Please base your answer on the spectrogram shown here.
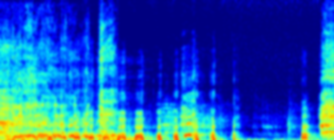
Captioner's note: all laugh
